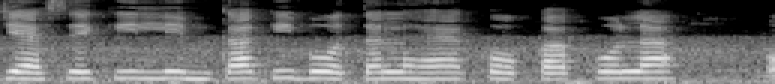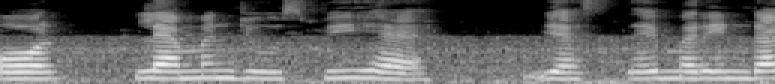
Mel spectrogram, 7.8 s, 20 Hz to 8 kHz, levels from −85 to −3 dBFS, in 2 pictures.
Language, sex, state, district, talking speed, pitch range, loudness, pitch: Hindi, female, Punjab, Pathankot, 125 wpm, 230-245 Hz, -18 LUFS, 235 Hz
